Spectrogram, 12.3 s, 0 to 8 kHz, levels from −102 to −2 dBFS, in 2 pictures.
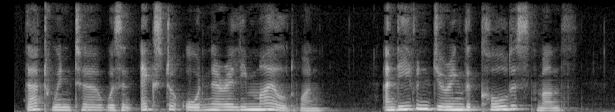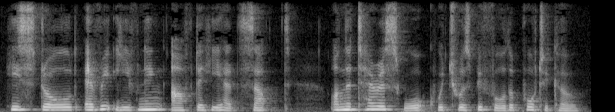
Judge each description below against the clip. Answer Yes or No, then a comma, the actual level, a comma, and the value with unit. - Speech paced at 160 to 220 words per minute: No, average, 145 wpm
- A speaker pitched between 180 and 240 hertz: Yes, high, 190 Hz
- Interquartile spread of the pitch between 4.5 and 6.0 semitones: No, average, 3.3 semitones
